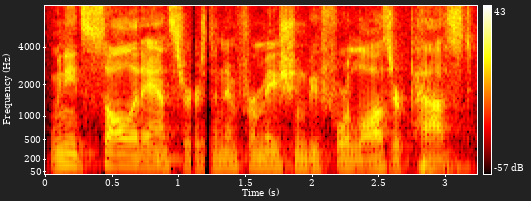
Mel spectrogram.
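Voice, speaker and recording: A man's voice: on the low side, steady tone, brisk, a bit bright. A man in his late twenties giving firm, impassioned public testimony at a podium in a state capitol hearing room, posing rhetorical questions. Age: 20s.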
